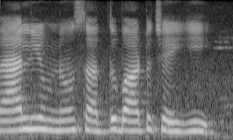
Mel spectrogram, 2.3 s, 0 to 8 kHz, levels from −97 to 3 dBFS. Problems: constant background noise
